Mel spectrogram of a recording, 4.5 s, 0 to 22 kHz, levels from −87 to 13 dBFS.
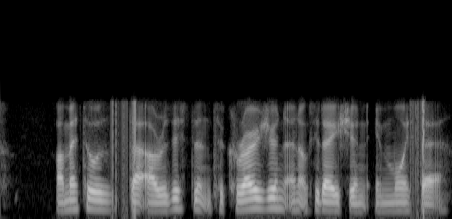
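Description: Bit errors on a digital phone line struck from 1.11 to 1.35 s and again from 4.10 to 4.24 s. Flipped bits each corrupt a single sample in the A-law stream, and a flip in the sign or a high-order bit throws that sample far off, giving a sharp tick. Several of them close together make a short burst of crackle over unchanged speech. The second burst is denser, with roughly twice the error rate, around one to two percent, over speech band-limited to about 150 Hz to 3.5 kHz.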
